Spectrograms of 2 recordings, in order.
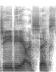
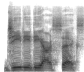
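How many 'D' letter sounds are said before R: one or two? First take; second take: one; two. First: Only one D letter name is said before R. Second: Two D letter names are said before R. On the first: "I'm just saying G D R six" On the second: "it's too long to say"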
